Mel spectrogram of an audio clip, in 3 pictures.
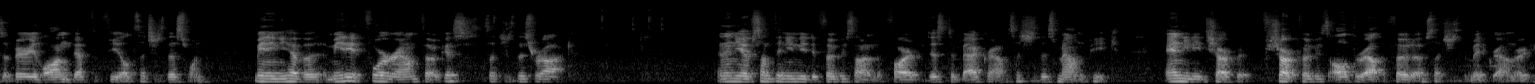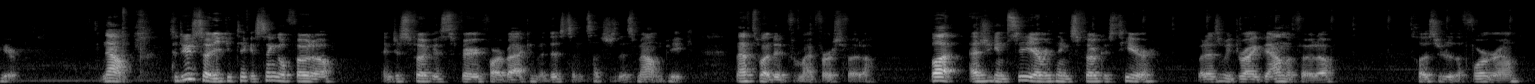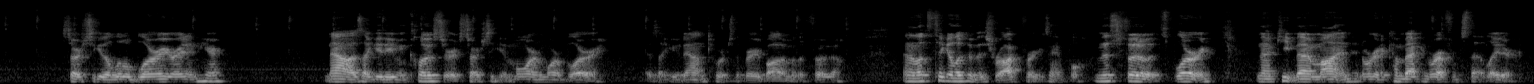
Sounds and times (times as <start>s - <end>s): Speech: 0.0s - 5.8s, 7.2s - 15.6s, 16.3s - 28.8s, 29.5s - 30.6s, 31.3s - 33.0s, 34.0s - 46.0s.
